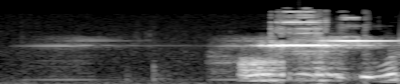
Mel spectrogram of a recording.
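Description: A telephone caller's line opening on air: a faint high tone, then about a second in the caller's voice breaks in loudly over the phone line with a shrill steady whistle on the line.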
